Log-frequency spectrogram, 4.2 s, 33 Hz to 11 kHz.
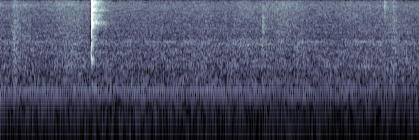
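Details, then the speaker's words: LG plasma TV (50PK/PX series) with faulty power supply board EAY60968801: one sharp relay click with a few fainter ticks over a low steady hum, slight screen flash, TV won't power on; cause unconfirmed. "So, if you have a problem like this, you get a slight flash, like your TV's trying to come back on. You see it?"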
